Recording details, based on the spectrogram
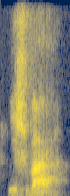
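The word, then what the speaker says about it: ईश्वर: 이 이, 이 이것도 우리 안 배운 자음인데 이 바 위에만 쓸 때 이렇게 자음과 자음이 합쳐져서 아까 시 발음이 있었잖아요. 그거 해서 슈바가 합쳐진 겁니다. 그래서 읽어볼까요? 이슈아, 이슈바 이슈바라.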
